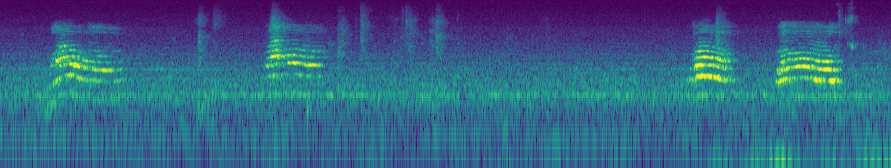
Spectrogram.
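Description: A house cat meows four times, two pairs of drawn-out rising and falling cries spaced a few seconds apart, close and clear over a faint steady background hiss.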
